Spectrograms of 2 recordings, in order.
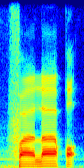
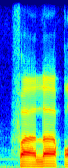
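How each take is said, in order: Both takes have the same delivery.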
